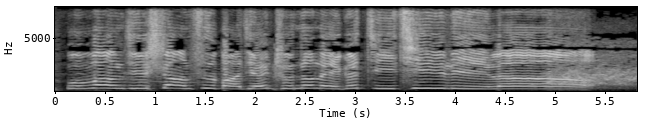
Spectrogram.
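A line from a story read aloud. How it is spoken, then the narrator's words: Crying. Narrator (Chinese): 我们的锦凡就哭着说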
